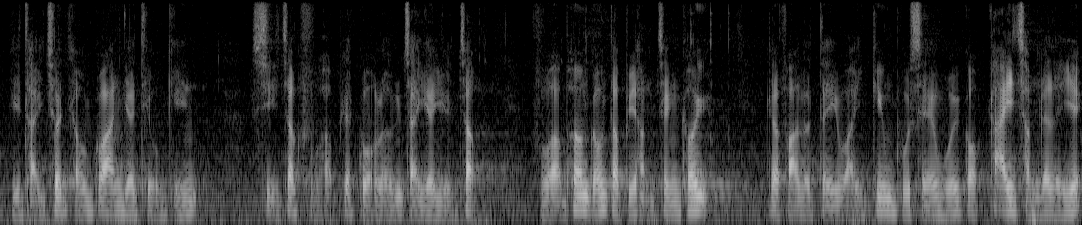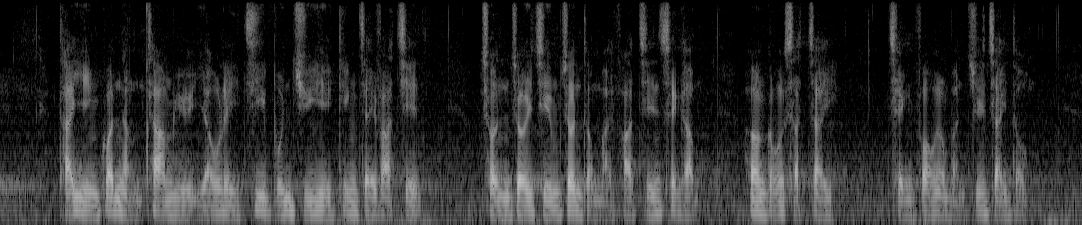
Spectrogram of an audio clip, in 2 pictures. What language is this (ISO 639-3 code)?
yue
